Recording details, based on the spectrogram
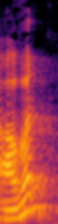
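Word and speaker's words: hour: नहीं पढ़ते हैं, जनरली हमारे बच्चे हावर पढ़ लेते हैं, हावर, और जो कि गलत हो जाता है, ये लिखा है आवर, तो ये है गलत। और जब ये गलत है तो इसका सही प्रोनाउंसिएशन है आवर, और तो आवर में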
